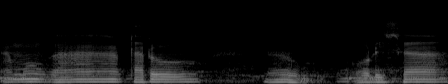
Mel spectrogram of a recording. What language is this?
Odia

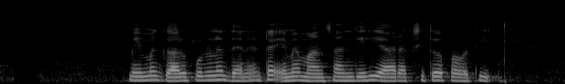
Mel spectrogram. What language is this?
Sinhala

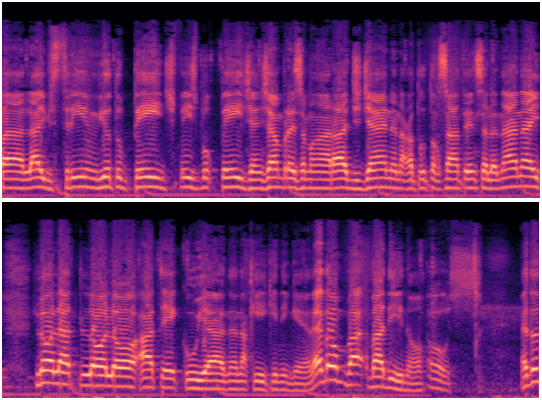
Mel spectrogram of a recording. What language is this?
Filipino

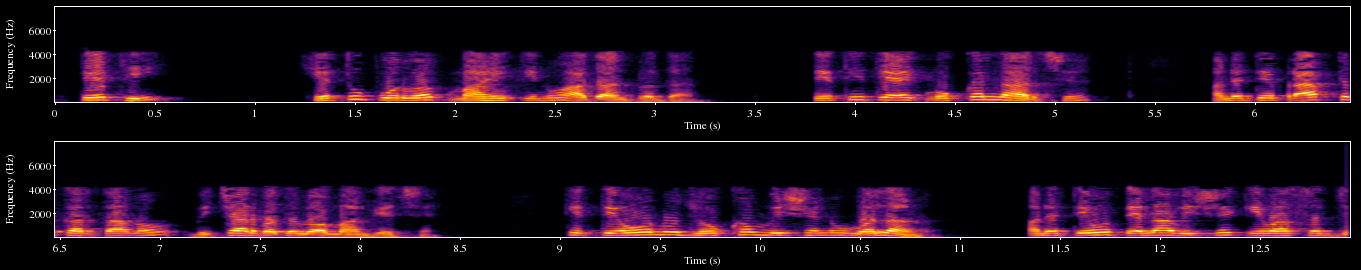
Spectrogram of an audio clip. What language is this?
Gujarati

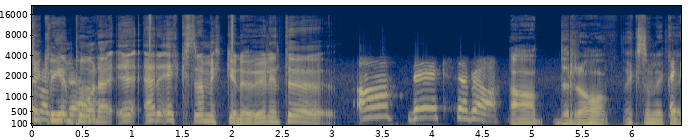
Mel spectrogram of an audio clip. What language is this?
Swedish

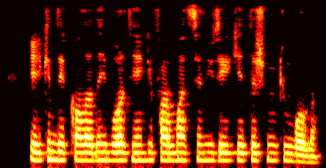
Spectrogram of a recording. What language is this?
Uzbek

